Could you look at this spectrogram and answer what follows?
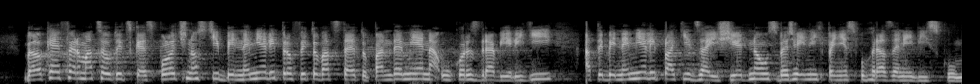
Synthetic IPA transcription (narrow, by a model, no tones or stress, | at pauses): vɛlkɛːfaɾmat͡sɛwt̪ɪt͡skɛːspo̞lɛt͡ʃno̞scɪbɪnɛmɲɛlɪpɾo̞fɪt̪o̞vat̪st̪ɛːt̪o̞pandɛmɪjɛnaʔuːko̞ɾzd̪ɾaviːlɪɟiː | ʔat̪ɪbɪnɛmɲɛlɪplacɪd̪zajɪʃjɛdno̞wzvɛrɛjniːxpɛɲɛsʔuɦɾazɛniːviːskum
